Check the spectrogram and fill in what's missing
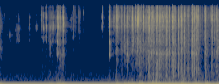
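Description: A solid rectangular bar of dry yellow soap, held in the hand, is scraped and shaved with a metal blade, and the shavings curl off onto a pile. A few faint, crisp scratches open the clip, then it breaks into continuous, bright, crunchy scraping that lasts to the end.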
